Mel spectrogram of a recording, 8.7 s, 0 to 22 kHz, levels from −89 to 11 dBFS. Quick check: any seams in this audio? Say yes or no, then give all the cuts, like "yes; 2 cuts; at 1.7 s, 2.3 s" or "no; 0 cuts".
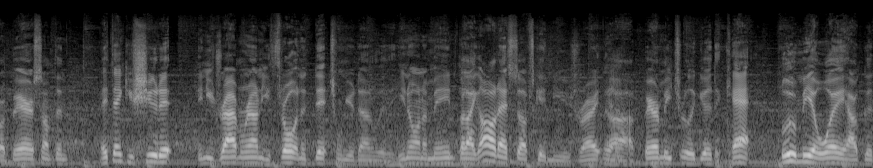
no; 0 cuts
